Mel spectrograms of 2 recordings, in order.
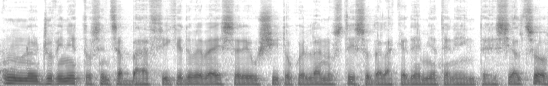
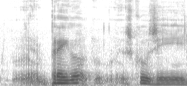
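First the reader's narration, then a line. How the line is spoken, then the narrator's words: Breathless broken voice. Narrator (Italian): con voce rotta dall'affanno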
